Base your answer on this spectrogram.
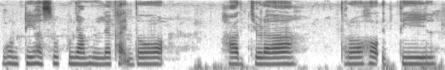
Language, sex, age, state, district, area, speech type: Santali, female, 30-45, West Bengal, Purba Bardhaman, rural, spontaneous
